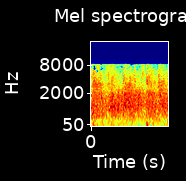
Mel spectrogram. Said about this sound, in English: Go ahead and clap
